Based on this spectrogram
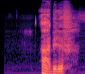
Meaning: abelian
- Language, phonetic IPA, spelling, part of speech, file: Russian, [ˈabʲɪlʲɪf], абелев, adjective, Ru-абелев.ogg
